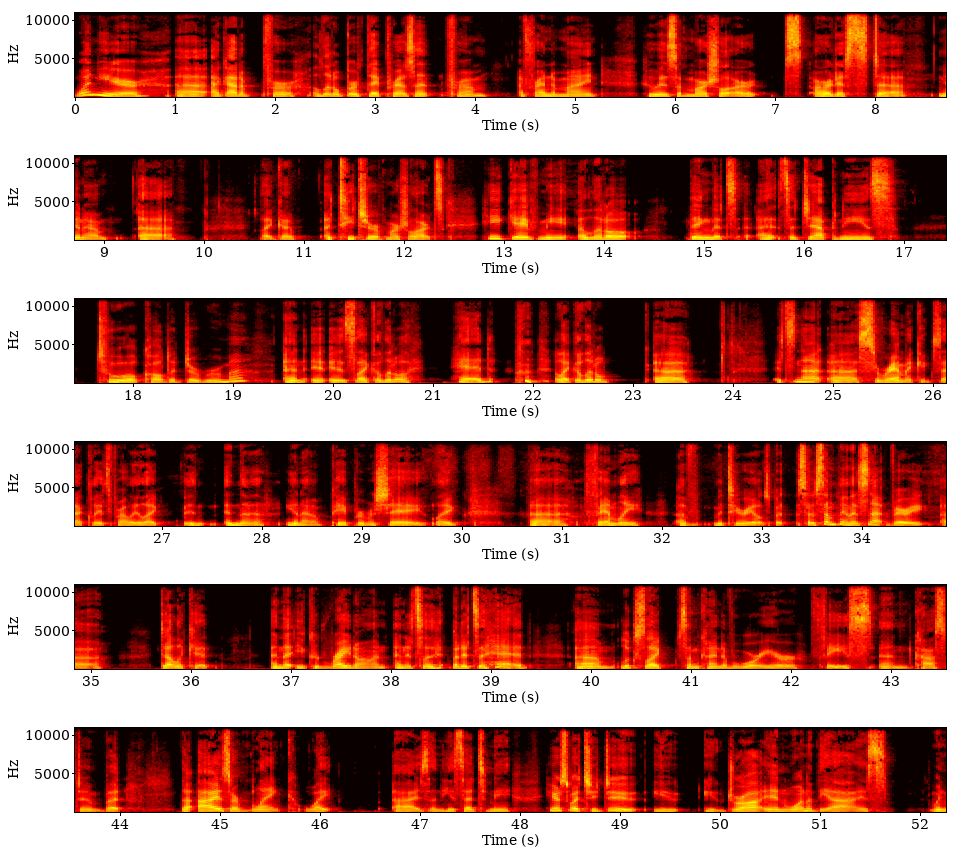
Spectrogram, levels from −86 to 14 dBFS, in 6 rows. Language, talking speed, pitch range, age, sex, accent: English, 155 wpm, 185-220 Hz, 50-69, female, American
